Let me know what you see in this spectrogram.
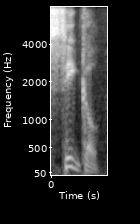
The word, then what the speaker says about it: Sicko: Vean un, documental de Michael Moore que se llama, ¿es Psycho o Psycho? Creo que es Psycho. Eh, se escribe S-I-C-K-O.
